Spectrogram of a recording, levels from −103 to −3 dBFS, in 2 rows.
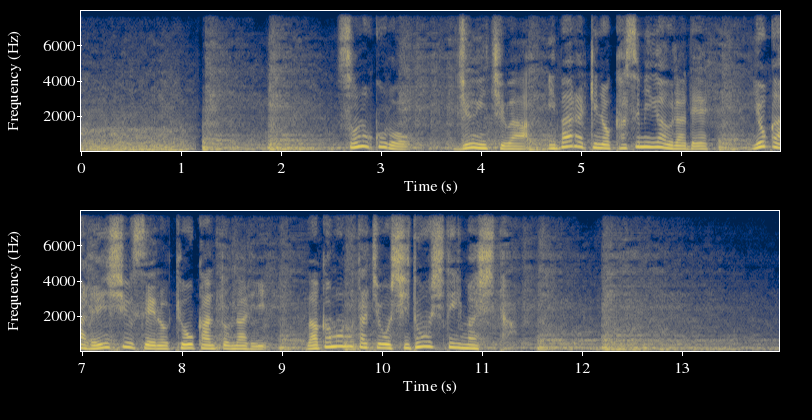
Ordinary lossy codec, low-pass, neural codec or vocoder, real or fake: none; none; codec, 16 kHz, 4 kbps, FreqCodec, larger model; fake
